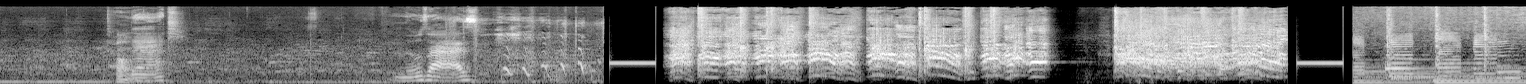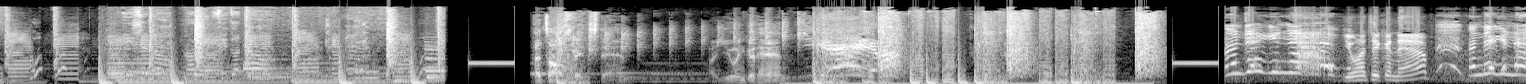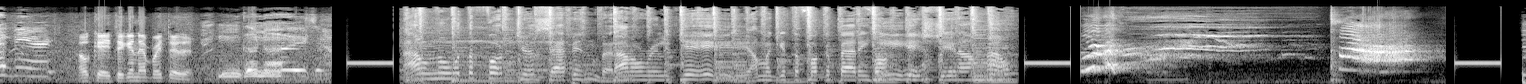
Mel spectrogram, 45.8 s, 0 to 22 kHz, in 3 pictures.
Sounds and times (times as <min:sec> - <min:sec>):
Music: 0:13.6 - 0:19.8, 0:20.6 - 0:26.5, 0:34.6 - 0:40.7.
